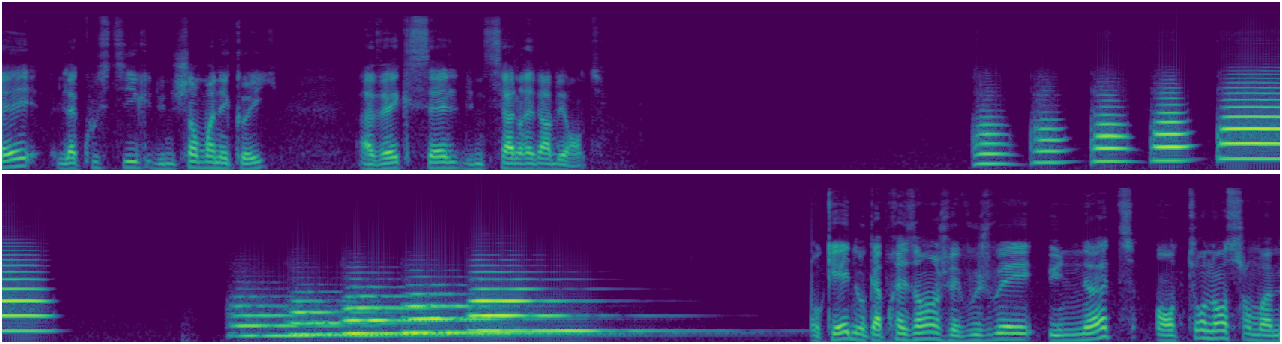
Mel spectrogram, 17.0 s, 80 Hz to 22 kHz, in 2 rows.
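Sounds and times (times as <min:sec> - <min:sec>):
trombone playing rising run: 0:10.0 - 0:13.6.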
